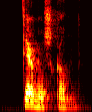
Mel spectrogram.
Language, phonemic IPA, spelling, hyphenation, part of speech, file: Dutch, /ˈtɛr.mɔsˌkɑn/, thermoskan, ther‧mos‧kan, noun, Nl-thermoskan.ogg
- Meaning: a thermos (vacuum flask)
